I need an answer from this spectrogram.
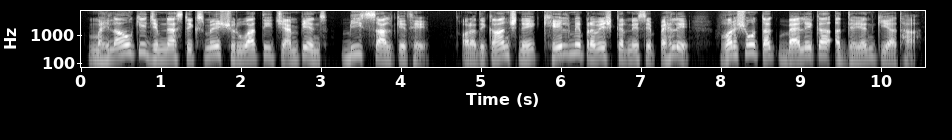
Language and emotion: Hindi, neutral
